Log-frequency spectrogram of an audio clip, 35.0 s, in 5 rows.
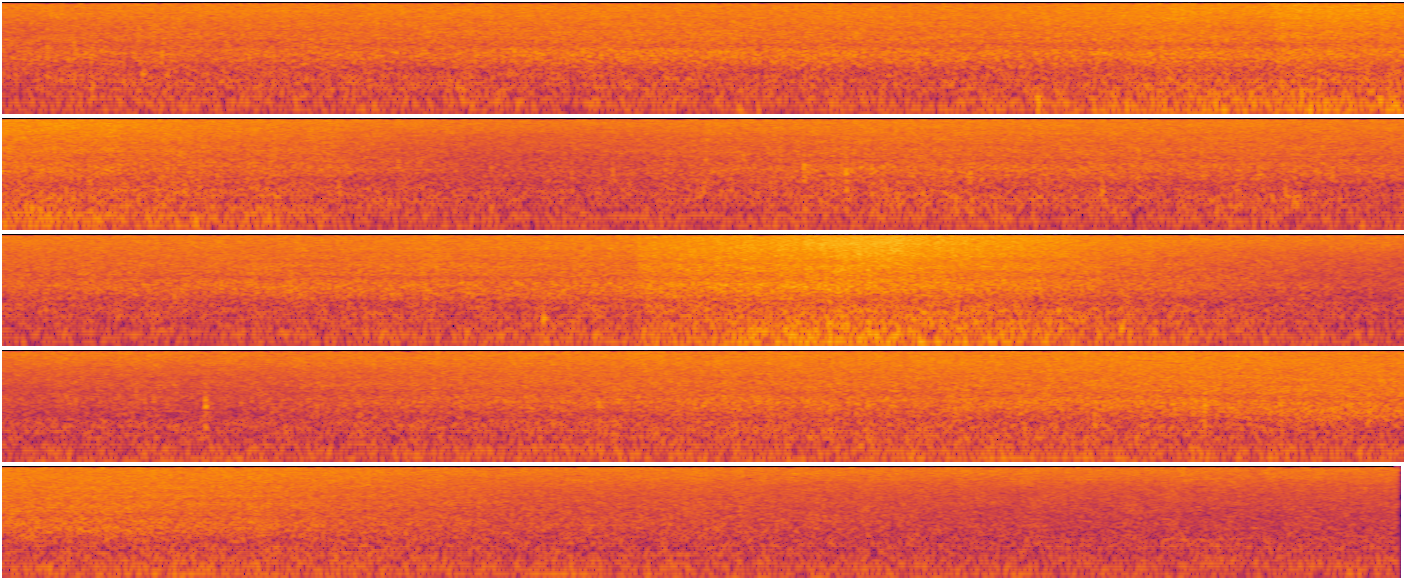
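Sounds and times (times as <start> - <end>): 
ocean waves: 0.0 - 35.0.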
